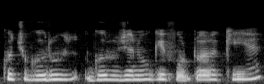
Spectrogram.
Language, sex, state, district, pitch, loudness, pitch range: Hindi, female, Chhattisgarh, Raipur, 225 Hz, -16 LUFS, 215-240 Hz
